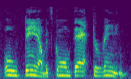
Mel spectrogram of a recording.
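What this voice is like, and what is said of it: Nasal Midwestern accent imitation. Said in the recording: “Midwesterners nasalize their vowels. They say things like”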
